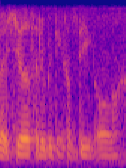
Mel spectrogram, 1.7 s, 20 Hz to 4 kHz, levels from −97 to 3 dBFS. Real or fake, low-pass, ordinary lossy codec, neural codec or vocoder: real; 3.6 kHz; none; none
